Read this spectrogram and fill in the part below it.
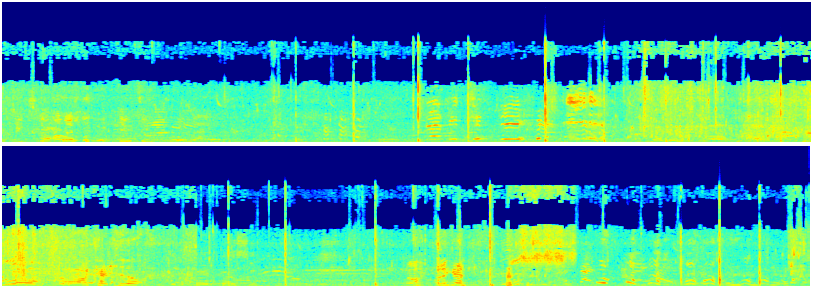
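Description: A ball smacks against hands.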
